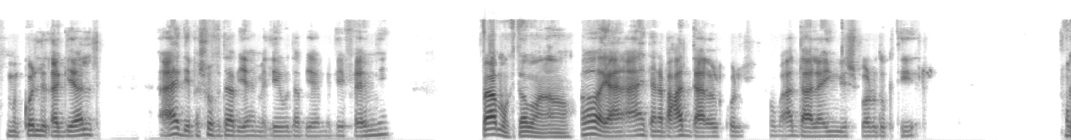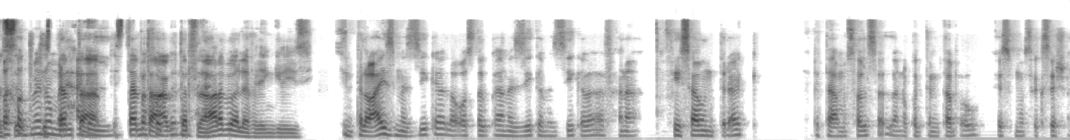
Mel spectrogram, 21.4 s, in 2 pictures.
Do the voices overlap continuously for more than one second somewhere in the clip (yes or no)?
yes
